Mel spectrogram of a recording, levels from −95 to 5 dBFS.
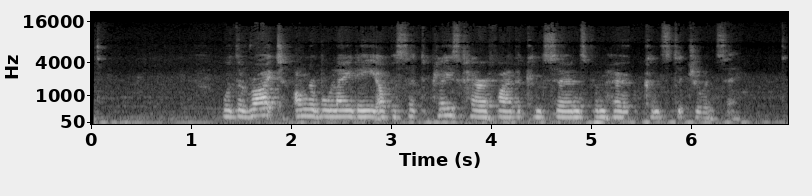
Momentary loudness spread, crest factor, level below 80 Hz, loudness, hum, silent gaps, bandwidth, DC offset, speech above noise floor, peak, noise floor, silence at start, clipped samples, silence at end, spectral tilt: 14 LU; 18 dB; -42 dBFS; -26 LUFS; none; none; 15 kHz; under 0.1%; 21 dB; -8 dBFS; -47 dBFS; 0.05 s; under 0.1%; 0.05 s; -6.5 dB/octave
